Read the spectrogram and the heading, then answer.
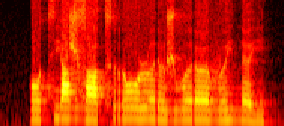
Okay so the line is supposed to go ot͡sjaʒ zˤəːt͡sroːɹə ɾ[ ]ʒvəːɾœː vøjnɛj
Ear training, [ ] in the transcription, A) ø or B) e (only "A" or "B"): A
